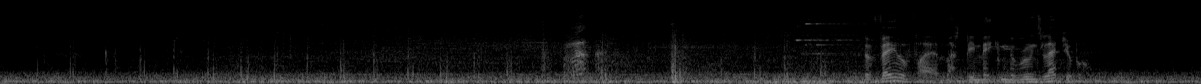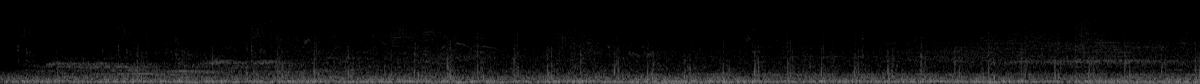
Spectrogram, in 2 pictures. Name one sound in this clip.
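Footsteps run over stone floors.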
